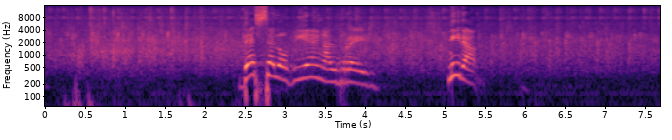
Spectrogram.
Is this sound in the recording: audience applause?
yes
